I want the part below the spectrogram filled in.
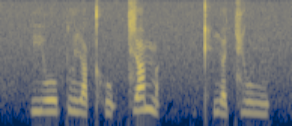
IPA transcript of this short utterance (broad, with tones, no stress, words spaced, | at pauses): joː˦˥ pli˨˩a̯kʰu˨˩ʔ t͡ɕa˥˩m | kʰi˨˩a̯t͡ɕu˧n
